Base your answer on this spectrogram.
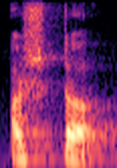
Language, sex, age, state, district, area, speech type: Sanskrit, male, 30-45, West Bengal, North 24 Parganas, rural, read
